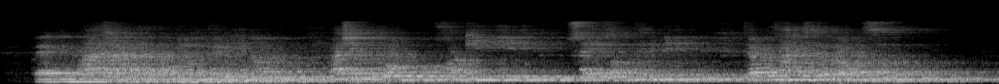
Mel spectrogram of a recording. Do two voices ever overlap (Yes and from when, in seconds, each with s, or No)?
Yes, from 0.8 s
